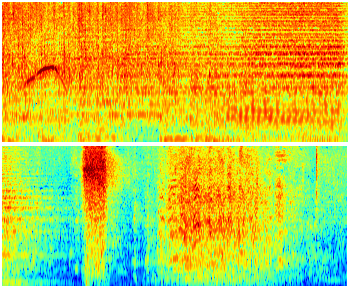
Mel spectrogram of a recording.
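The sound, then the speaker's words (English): The crowd at a band's show applauds and cheers loudly and steadily for about five seconds, welcoming a performer introduced as President Donald J. Trump, dips to near quiet with a short sharp burst, then the clapping and cheering swell up again. “And now, give it up bigly for your president, Donald J.”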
